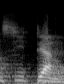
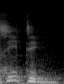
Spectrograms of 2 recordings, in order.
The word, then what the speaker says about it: sidang: Lalu ini yang saya ceritakan di awal, talak harus diucapkan oleh suami di depan sidang, bukan siding ya.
